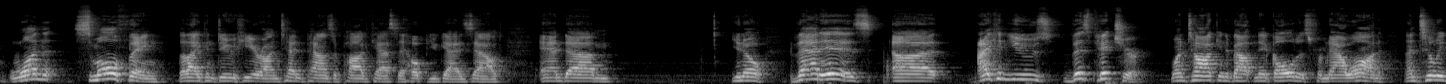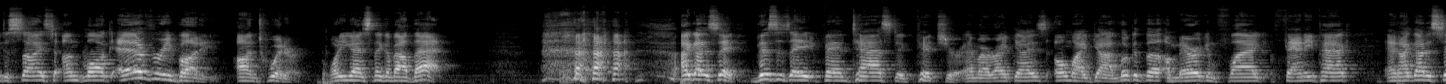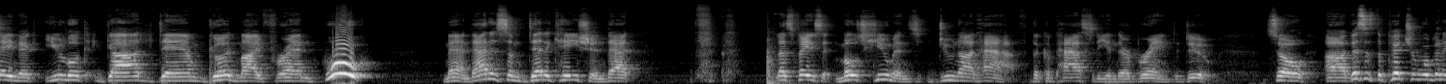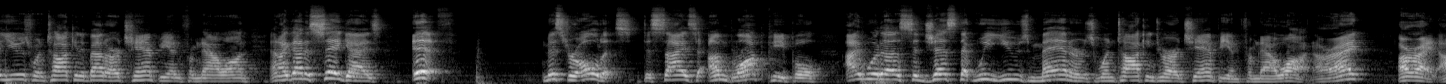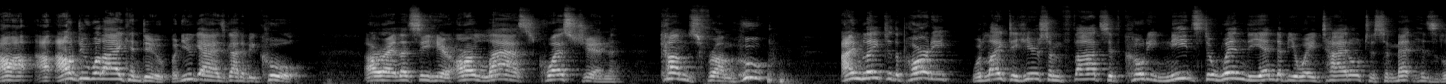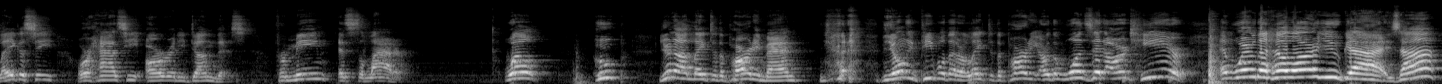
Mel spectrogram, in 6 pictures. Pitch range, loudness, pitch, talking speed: 160-230 Hz, -20 LUFS, 190 Hz, 170 wpm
